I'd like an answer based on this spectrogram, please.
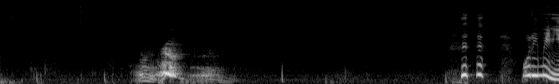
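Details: Shania, a pet dog getting in trouble, talks back with a short moaning, harmonic grumble, then a few brief yelping vocal bursts near the end, while a person speaks to her in a quiet room.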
